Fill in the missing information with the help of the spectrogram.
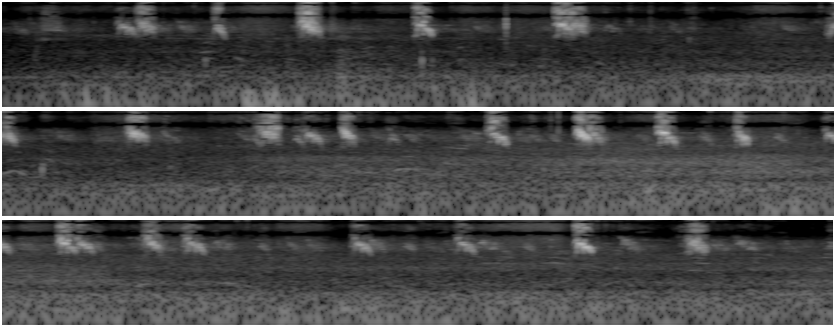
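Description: House sparrows chirping: a flock's short, high chirps, about two a second and irregular, the begging calls of fledglings being fed among them, over a low rumble of background noise.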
